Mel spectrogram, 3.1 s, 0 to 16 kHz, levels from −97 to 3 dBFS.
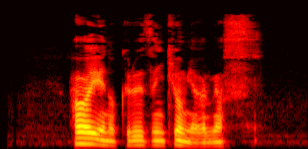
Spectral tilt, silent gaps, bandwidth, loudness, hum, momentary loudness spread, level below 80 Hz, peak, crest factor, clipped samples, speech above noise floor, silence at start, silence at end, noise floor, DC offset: -6 dB/octave; none; 11.5 kHz; -29 LUFS; none; 17 LU; -68 dBFS; -10 dBFS; 20 dB; under 0.1%; 44 dB; 0.7 s; 0.6 s; -73 dBFS; under 0.1%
